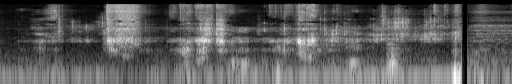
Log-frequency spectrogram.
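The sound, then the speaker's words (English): Sipping of a Slurpee frozen slush drink through a straw: several loud, crunchy, gurgling slurps of icy liquid over about five seconds, ending with a brief sharp click. No one speaks. “Hold on, I gotta get a sip of my Slurpee.”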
